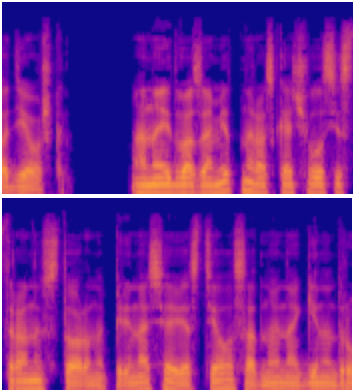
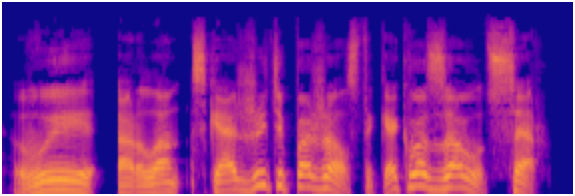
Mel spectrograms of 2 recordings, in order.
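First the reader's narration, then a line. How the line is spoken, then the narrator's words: Loud question. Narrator (Russian): громко спросил полицейский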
